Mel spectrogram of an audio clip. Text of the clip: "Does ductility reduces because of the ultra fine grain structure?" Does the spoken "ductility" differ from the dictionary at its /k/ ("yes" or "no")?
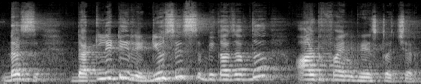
yes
